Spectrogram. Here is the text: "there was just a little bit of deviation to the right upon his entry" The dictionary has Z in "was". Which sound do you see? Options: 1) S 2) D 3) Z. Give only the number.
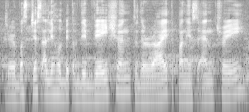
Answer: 1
